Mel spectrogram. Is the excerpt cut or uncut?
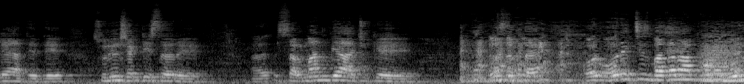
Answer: cut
